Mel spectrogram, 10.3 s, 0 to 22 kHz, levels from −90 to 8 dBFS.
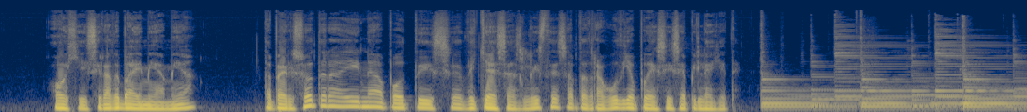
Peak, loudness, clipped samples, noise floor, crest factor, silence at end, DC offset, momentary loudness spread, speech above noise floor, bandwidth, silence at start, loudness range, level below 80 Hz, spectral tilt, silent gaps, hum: -2 dBFS; -15 LUFS; under 0.1%; -56 dBFS; 14 dB; 0 s; under 0.1%; 14 LU; 44 dB; 14 kHz; 0.55 s; 7 LU; -30 dBFS; -7 dB/octave; none; none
